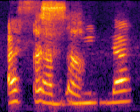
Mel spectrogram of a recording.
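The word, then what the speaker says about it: السبيلا: Okay, so this ya over here again is a ya madda because the letter before it has a kasra. So you elongate this bit, but with this sin you only keep it for 1 second because it has a simple fatha.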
